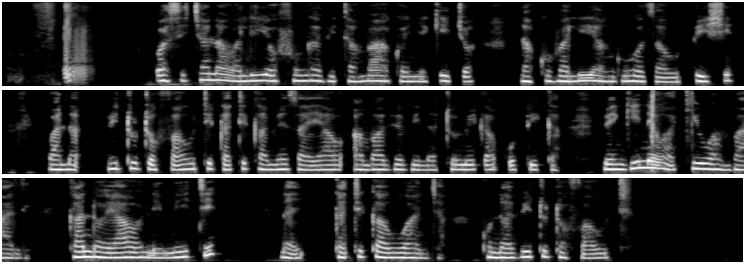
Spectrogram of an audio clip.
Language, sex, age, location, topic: Swahili, female, 36-49, Nairobi, education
